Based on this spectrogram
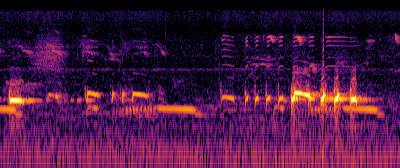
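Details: Bangkok perkutut, a zebra dove, singing in the gacor manggung manner. Repeated cooing phrases: clear ringing notes and a gliding drawn-out tone, then a quick run of staccato pulses building to a louder cluster of bright coos.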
